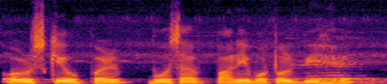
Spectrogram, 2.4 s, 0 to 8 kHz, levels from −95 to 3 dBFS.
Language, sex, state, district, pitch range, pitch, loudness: Hindi, male, Arunachal Pradesh, Papum Pare, 130-150 Hz, 145 Hz, -14 LUFS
